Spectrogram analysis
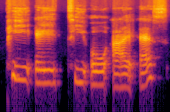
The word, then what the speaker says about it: patois: And PATOIS is pronounced patois. It's a French word.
